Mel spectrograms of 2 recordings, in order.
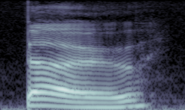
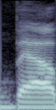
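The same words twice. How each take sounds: First: The word rhymes with go. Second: The word rhymes with cow. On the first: The speaker calls it right. "as in bow tie, or bow and arrow" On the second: The speaker calls it wrong. "not bow as in bow of a ship or bow before me"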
